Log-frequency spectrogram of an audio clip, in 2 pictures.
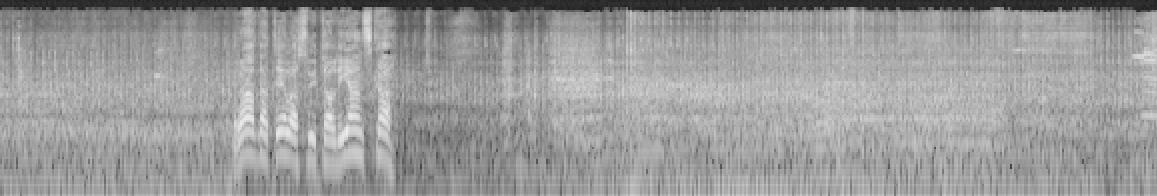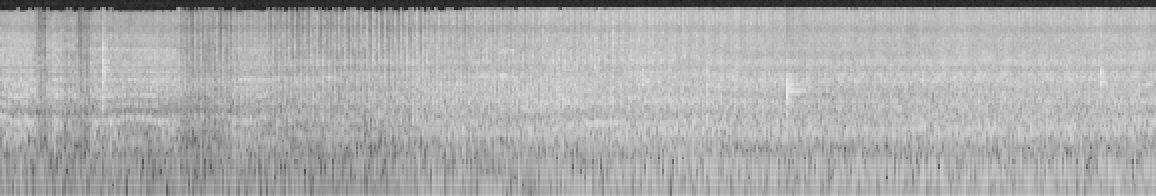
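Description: Soil and roots crunch under a cultivator dragged through the ground.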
